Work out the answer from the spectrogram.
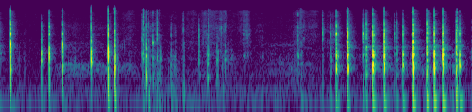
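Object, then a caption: Small cardboard candy box. A small rectangular printed cardboard box of Pink Cadillacs candy, hollow and apparently filled with candy, is held in one hand and tapped and scratched with long dark-painted nails while being turned. Quick, dry taps with bright edges come in clusters, and softer scratchy rustling fills the gaps.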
